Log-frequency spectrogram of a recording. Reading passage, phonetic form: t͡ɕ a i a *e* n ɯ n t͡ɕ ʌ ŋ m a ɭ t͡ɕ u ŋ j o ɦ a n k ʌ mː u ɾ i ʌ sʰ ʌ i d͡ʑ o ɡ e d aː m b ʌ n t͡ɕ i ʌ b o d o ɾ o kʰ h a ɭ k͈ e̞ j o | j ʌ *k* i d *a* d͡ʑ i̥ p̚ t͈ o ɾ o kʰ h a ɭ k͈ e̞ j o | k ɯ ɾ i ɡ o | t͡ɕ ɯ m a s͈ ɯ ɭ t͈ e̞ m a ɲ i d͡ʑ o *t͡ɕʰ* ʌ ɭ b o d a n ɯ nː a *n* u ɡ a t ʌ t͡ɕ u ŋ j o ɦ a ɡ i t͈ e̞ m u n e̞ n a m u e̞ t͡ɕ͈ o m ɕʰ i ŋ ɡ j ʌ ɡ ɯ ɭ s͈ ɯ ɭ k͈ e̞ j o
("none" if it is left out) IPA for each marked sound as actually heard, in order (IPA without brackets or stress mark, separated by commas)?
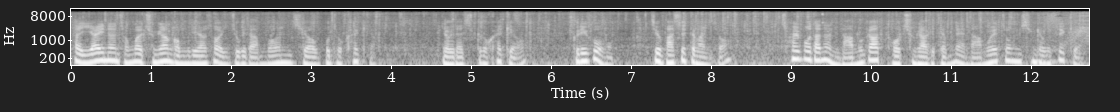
i, ɡ, a, t͡ɕʰ, m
